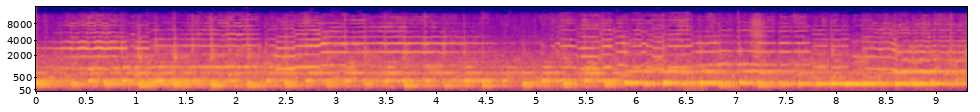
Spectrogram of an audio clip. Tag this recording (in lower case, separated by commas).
violin, musical instrument, music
